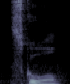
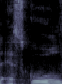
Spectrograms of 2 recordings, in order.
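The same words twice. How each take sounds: First: Said in the usual way. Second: "a school" as one word, eh-school; added sound before S. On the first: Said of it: "to make it school". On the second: Shown as a demonstration. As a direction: start "a school" with a short vowel before the S. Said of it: "you're gonna add a school".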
